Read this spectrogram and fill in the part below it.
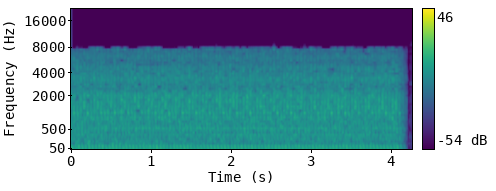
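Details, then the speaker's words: Isuzu Panther diesel on arrival, its engine rebuilt about a year earlier but still blowing by and burning oil. A rough, loud idle with a heavy breathy clatter and chuffing: blow-by. "bagaimana sebelumnya mobil ini sudah diperbaiki di Jakarta ee hampir 1 tahun yang lalu tapi Sejak saat itu mobilnya itu tetap ngobos dan Uli juga boros nah ini kita tunjukkan dulu saat datang kemari itu ngobosnya itu seperti"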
